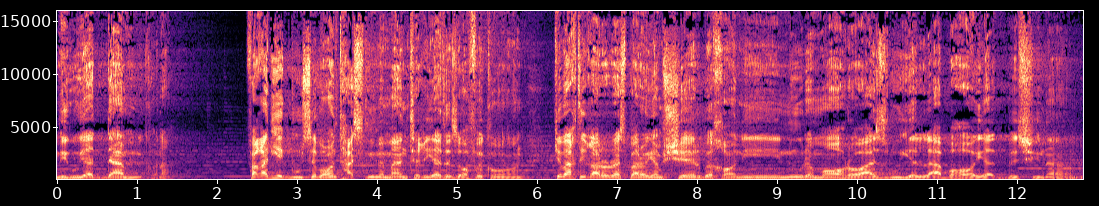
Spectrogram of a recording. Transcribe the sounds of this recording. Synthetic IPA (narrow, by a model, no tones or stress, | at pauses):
miːɡuːjæd̪̚ːæmːiːkʰo̞̰næ̰m | fæɣæt̪jec̚buːse̞beɒːnt̪ʰæsmiːme̞mænt̪ʰe̞ɣiːjæt̪e̞zɒːfe̞kʰon | cʰe̞væχt̪iːɣæɾɒːɾæst̪̚bæɾɒːjæmʃeɾbe̞xɒːniːnuːɾe̞mɒːhɾɒːæzɾuːjelæbhɒːjæt̪̚be̞t͡ʃʰiːnæ̰m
